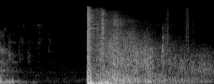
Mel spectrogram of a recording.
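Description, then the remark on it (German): After a quiet low rumble, a single loud, sharp sniper rifle shot in a video game cracks out and rolls into a long, booming echo that fills the rest of the moment. No one speaks. “Wir schießen mal ein paar Sniper-Schüsse.”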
